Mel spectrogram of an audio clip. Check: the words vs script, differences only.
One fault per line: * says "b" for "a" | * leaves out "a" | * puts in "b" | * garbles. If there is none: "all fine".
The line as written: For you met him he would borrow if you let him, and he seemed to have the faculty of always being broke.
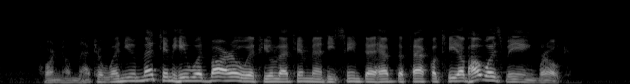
* puts in "no matter when"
